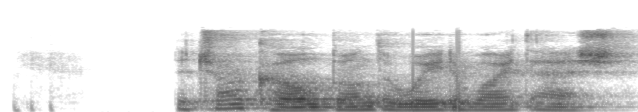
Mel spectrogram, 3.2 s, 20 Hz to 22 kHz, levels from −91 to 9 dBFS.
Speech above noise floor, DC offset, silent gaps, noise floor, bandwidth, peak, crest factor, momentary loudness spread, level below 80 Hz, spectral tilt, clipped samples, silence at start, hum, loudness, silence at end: 39 dB; under 0.1%; none; -61 dBFS; 7.8 kHz; -6 dBFS; 18 dB; 8 LU; -60 dBFS; -5 dB/octave; under 0.1%; 0.9 s; none; -22 LUFS; 0 s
